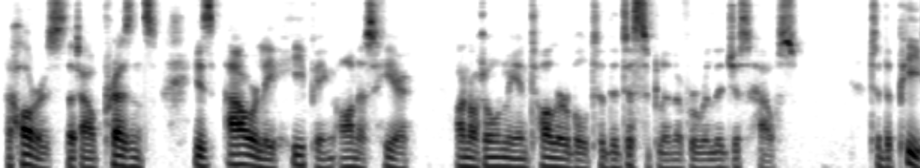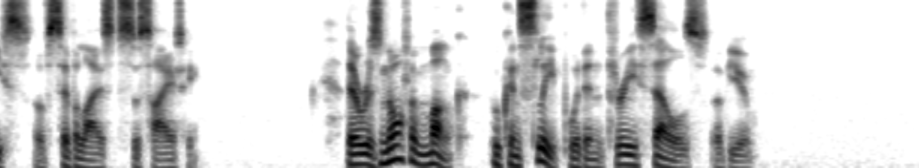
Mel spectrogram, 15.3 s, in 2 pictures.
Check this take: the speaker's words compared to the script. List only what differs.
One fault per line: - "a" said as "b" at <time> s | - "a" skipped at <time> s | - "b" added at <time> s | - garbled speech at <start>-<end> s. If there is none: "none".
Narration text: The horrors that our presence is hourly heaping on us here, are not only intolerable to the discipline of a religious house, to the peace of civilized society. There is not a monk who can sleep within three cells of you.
none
